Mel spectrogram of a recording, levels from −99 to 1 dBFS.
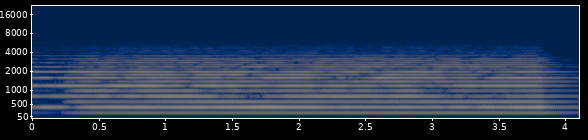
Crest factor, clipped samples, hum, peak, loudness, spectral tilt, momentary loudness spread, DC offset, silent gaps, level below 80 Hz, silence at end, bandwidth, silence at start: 12 dB; under 0.1%; none; -32 dBFS; -44 LUFS; -1.5 dB/octave; 2 LU; under 0.1%; none; under -90 dBFS; 0 s; 6.6 kHz; 0 s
